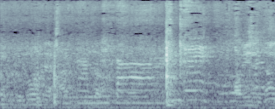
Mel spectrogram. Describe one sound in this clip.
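A plate is set down on a wooden table.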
